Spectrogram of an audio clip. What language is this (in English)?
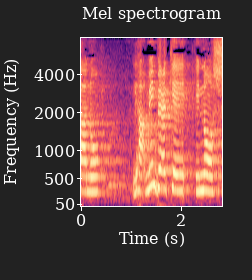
Hebrew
